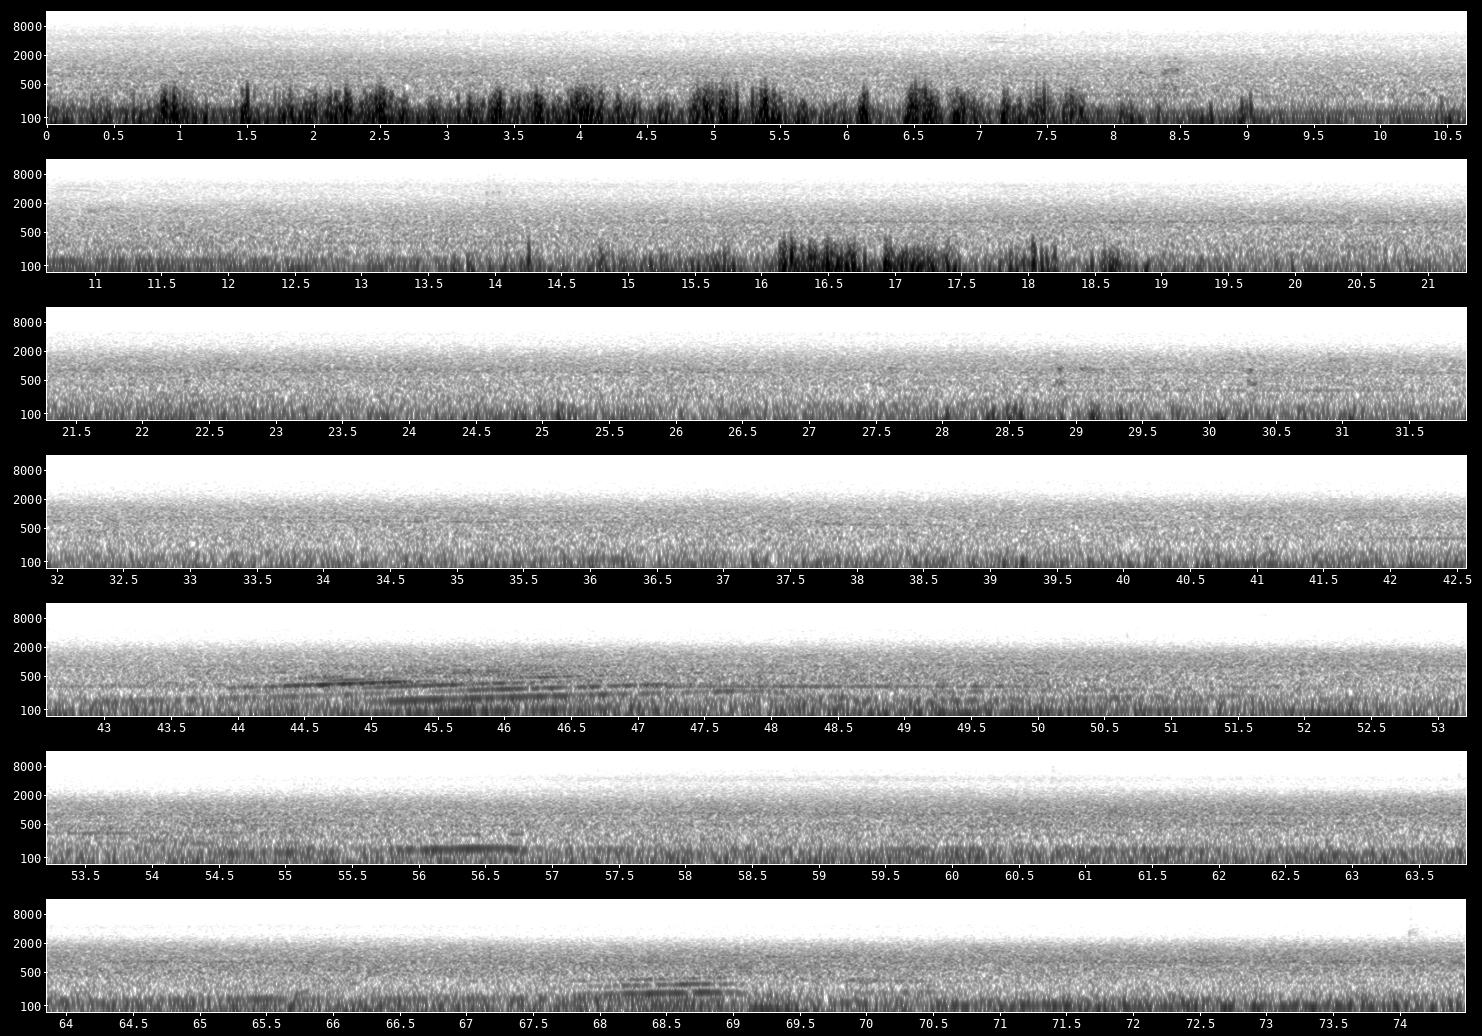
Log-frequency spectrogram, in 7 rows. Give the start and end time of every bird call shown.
[6.85, 7.65] Gray Catbird (Dumetella carolinensis)
[10.45, 11.35] Gray Catbird (Dumetella carolinensis)

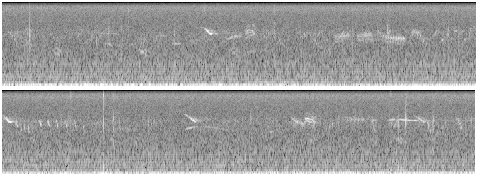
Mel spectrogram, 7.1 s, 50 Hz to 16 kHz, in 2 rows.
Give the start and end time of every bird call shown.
[0.00, 7.11] Eurasian Skylark (Alauda arvensis)
[5.75, 5.95] Hawaii Amakihi (Chlorodrepanis virens)

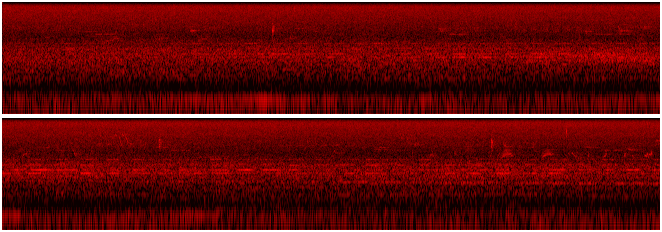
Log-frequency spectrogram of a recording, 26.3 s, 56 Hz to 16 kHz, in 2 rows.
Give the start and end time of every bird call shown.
[22.90, 26.30] Great Crested Flycatcher (Myiarchus crinitus)

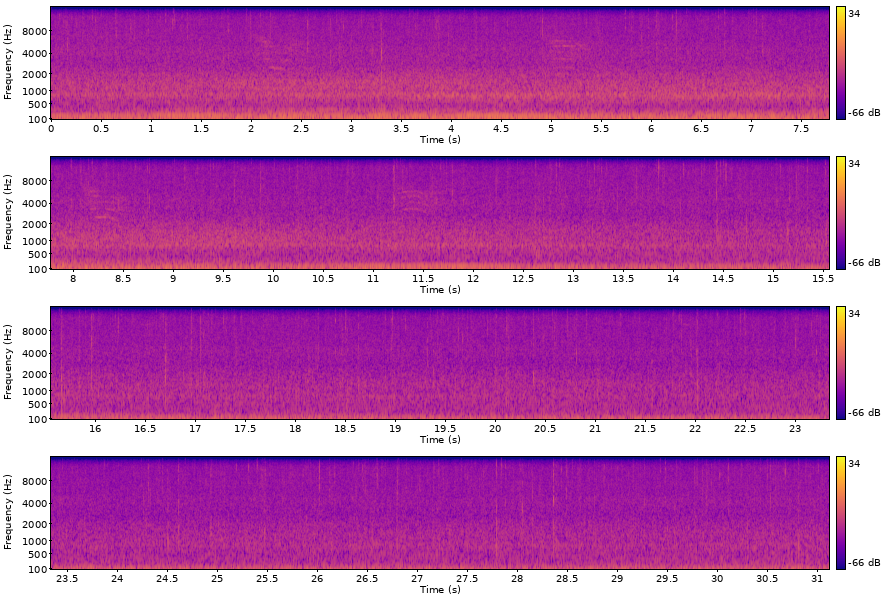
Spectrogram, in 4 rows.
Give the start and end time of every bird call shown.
[1.66, 9.16] Gray Catbird (Dumetella carolinensis)
[11.06, 11.86] Gray Catbird (Dumetella carolinensis)

